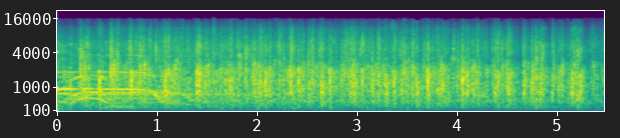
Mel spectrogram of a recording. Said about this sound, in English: Yeah, you can applaud for that game too.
